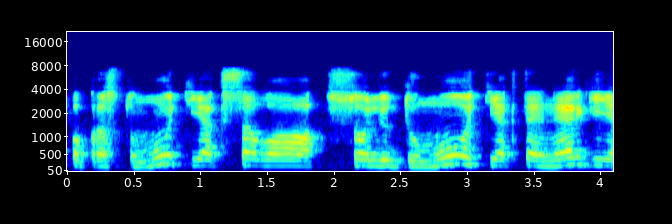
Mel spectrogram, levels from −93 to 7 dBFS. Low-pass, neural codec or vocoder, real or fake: 7.2 kHz; none; real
